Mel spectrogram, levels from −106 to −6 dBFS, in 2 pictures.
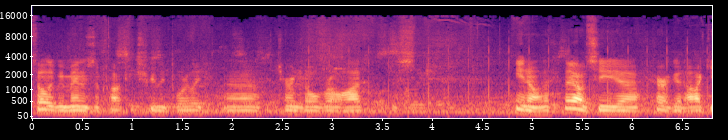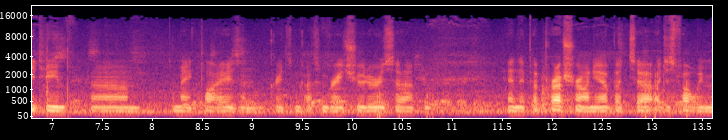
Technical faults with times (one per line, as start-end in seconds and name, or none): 2.76-7.16 train of clicks
10.25-10.87 DAB burbling
12.91-13.36 DAB burbling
